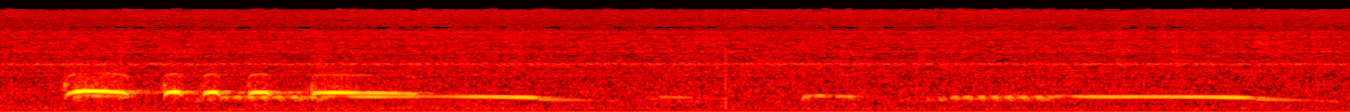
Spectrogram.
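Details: Zebra dove of the Bangkok type, a vigorous singer used as a lure to draw quick answers from other birds. A burst of short staccato coos runs into drawn-out purring trilled coos, and a second rolling phrase follows, over a faint steady tone.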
